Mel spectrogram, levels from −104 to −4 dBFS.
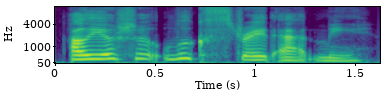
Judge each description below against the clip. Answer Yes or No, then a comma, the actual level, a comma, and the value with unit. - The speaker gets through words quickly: No, average, 185 wpm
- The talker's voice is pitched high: Yes, high, 235 Hz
